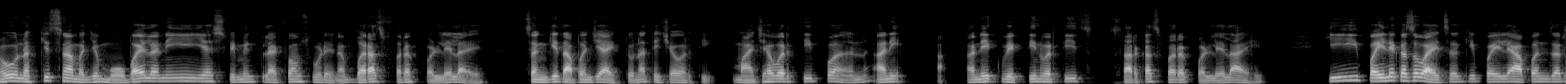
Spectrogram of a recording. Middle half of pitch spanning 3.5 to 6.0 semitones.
Yes: average, 3.9 semitones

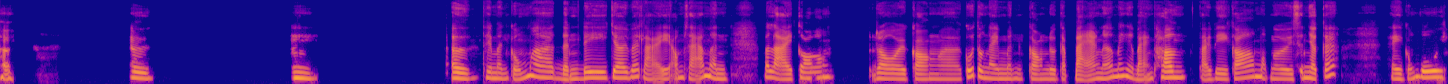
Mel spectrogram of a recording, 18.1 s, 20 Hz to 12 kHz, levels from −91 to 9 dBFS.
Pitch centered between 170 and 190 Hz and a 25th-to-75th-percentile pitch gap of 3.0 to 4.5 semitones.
Yes: medium, 185 Hz; average, 3.8 semitones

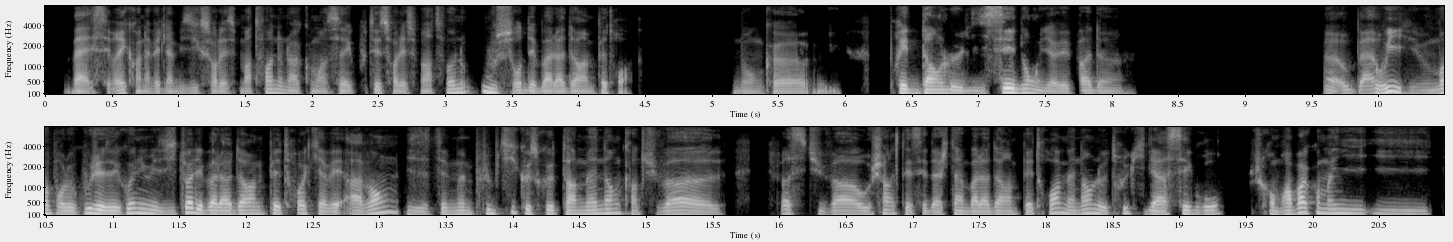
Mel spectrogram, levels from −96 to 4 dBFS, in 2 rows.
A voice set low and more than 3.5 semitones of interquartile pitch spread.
Yes: low, 115 Hz; average, 3.9 semitones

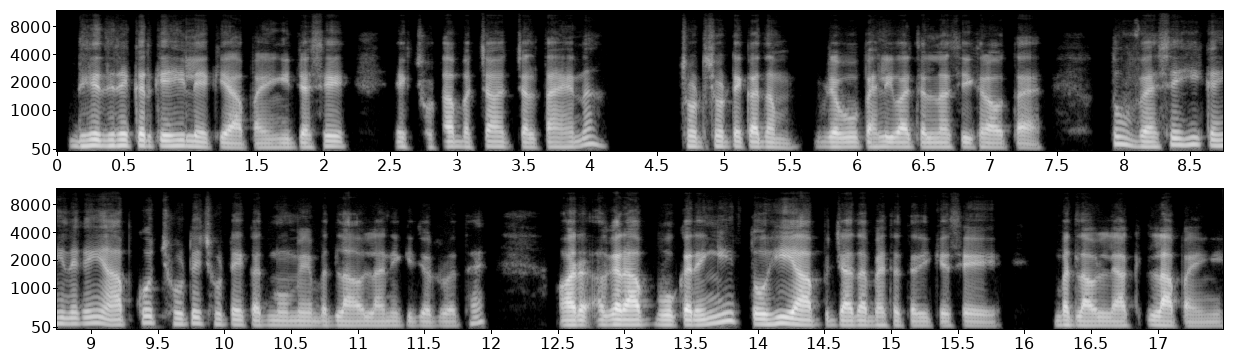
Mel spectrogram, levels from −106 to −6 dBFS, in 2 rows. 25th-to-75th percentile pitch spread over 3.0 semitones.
Yes: average, 3.6 semitones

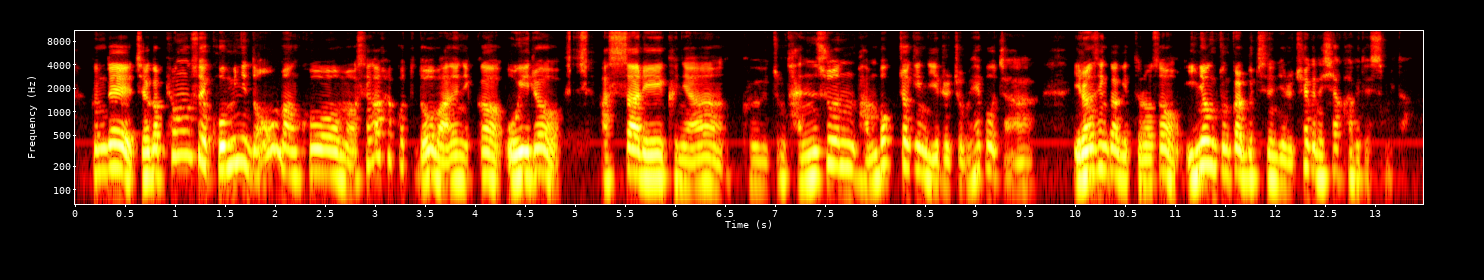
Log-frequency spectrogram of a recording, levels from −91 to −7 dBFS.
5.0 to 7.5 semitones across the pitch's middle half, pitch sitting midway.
Yes: average, 5.3 semitones; medium, 150 Hz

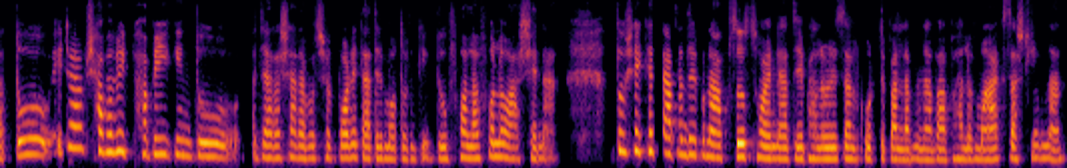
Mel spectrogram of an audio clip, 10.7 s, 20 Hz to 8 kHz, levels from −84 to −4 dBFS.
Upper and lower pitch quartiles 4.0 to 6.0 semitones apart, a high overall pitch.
Yes: average, 4.7 semitones; high, 215 Hz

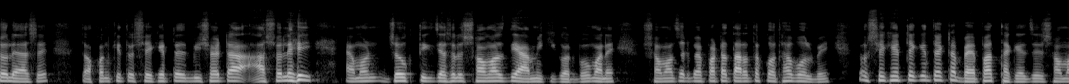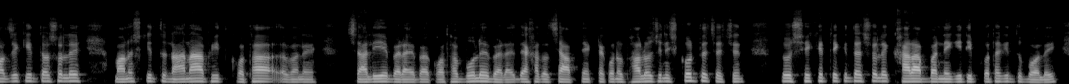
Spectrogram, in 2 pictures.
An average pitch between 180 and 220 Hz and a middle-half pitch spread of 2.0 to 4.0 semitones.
No: medium, 140 Hz; average, 3.2 semitones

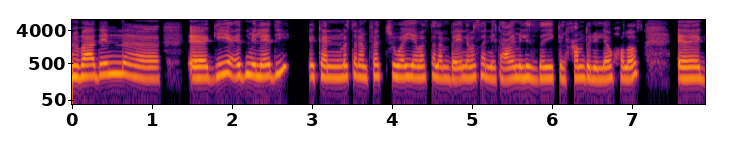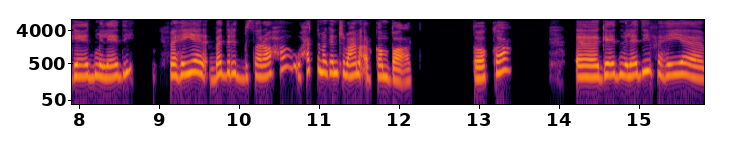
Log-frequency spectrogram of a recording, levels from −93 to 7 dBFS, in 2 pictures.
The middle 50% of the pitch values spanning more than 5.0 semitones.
No: average, 3.4 semitones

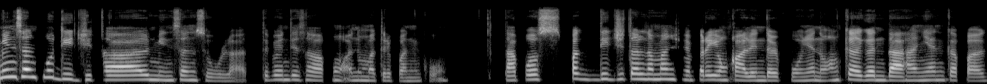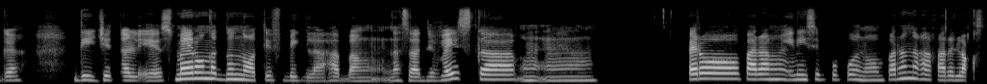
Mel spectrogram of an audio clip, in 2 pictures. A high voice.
Yes: high, 205 Hz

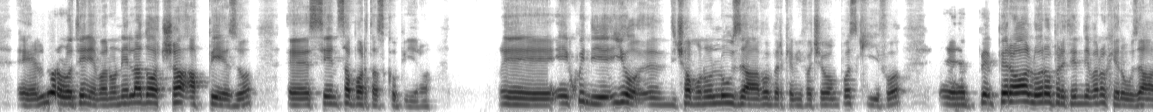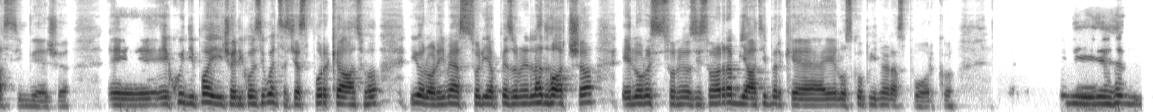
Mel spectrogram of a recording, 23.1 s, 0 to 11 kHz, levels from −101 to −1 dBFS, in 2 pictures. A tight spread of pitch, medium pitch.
No: average, 3.5 semitones; medium, 160 Hz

